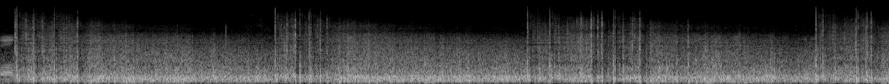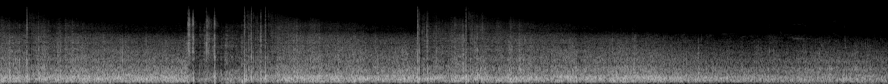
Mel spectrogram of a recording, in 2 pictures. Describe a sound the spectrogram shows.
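Fireworks crackle and fizz.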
